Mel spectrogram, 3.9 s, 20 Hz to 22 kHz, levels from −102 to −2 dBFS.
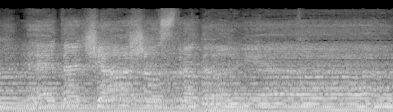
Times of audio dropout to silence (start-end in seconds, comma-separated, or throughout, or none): none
